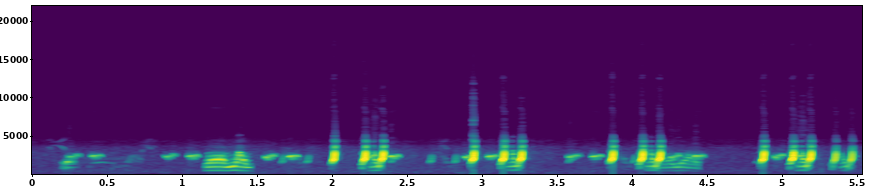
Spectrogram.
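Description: A rain quail calls: quick runs of short, high piping notes mixed with a few lower, harsh churring notes and sharp clicks, about one note per second, with no background.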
